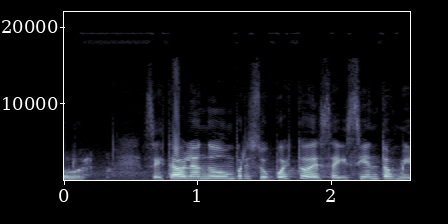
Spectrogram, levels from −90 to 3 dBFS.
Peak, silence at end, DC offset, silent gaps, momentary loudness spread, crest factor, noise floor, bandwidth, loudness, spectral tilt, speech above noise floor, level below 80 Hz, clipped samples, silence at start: -6 dBFS; 0 s; under 0.1%; none; 15 LU; 18 dB; -49 dBFS; 13 kHz; -24 LUFS; -3 dB/octave; 24 dB; -66 dBFS; under 0.1%; 0 s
